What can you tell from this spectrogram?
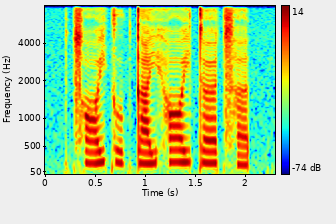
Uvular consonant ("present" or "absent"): absent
